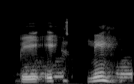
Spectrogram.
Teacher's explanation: Biizni zal sukun ya bukan kolkolah jangan dipantulkan. Biiznih dibaca wakof, nihnya dibaca pendek karena tidak ada tanda panjangnya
